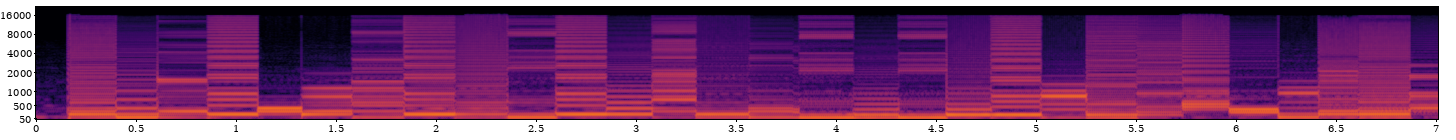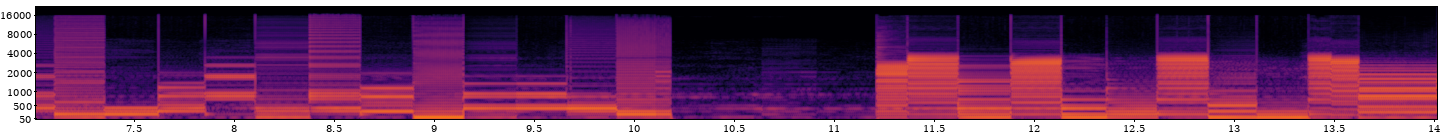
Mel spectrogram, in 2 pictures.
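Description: Eurorack modular synth playing a sequenced run of quick notes, an Expert Sleepers Disting mk4 running as a wavetable oscillator, over a held low tone. The sound drops out for about a second around ten seconds in, then comes back with brighter notes.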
